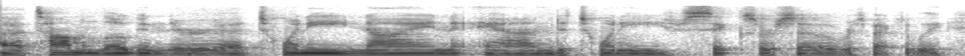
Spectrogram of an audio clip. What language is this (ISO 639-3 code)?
eng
